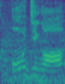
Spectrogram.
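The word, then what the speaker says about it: 오징어: It's actually ojingo, and I said seo earlier.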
